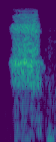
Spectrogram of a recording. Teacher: It's actually completely closed off on the sides. It's just down the center channel that we have that fricative opening. · So for example, the sh sound, when I say the sh, and I'm kind of emphasizing it here, I can feel the sides of my tongue pressing against my upper teeth. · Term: central consonant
